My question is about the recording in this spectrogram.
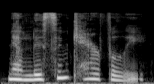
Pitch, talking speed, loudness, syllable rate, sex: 240 Hz, 115 wpm, -15 LUFS, 5.1 syllables/s, female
